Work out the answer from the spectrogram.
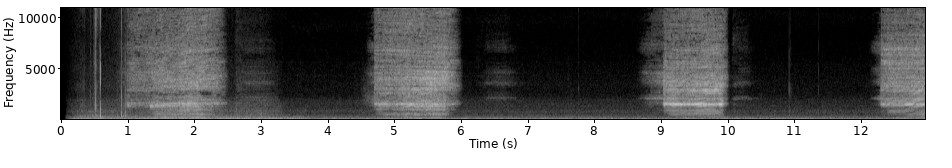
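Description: Slow, harsh, rasping snores at about sixteen breaths a minute, with quiet pauses between them.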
